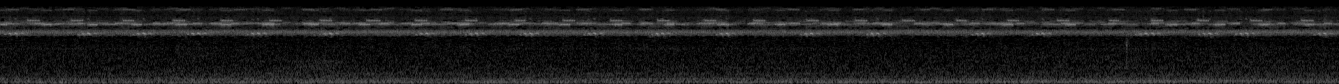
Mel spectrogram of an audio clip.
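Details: Crickets calling through a warm, humid Midwestern summer night, a steady shimmering wall of high, rhythmic chirps from many insects, unbroken and even in loudness, with faint low-frequency background noise.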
